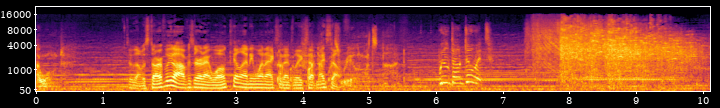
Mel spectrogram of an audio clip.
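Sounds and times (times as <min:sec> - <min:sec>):
speech: 0:00.0 - 0:00.5, 0:01.4 - 0:05.4, 0:06.4 - 0:07.0
glass shattering: 0:07.3 - 0:10.1
tinkling glass shards: 0:07.3 - 0:10.1.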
